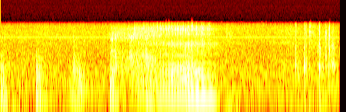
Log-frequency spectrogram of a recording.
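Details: Adult man snoring in his sleep, loud enough to be mistaken for a bear: one long, deep, fluttering snore on a breath in, with softer breathing and small rustles around it.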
